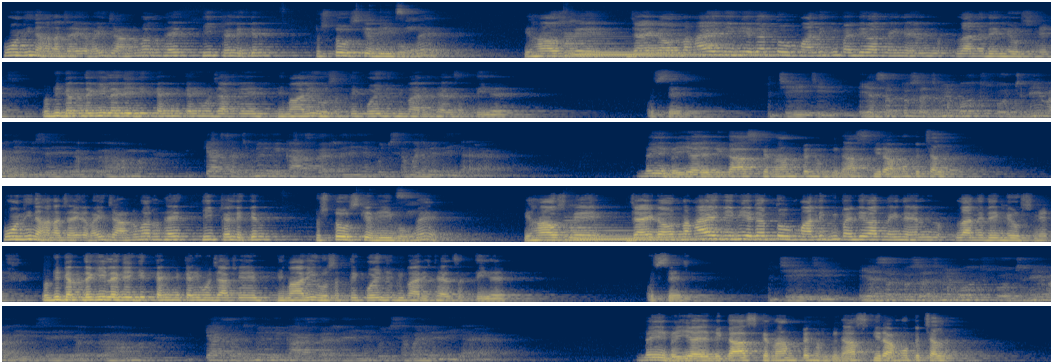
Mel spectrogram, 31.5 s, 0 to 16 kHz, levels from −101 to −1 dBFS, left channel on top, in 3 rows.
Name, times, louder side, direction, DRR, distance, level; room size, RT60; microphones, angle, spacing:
voice 1, 0.0-2.7 3.1-4.4 5.2-10.5 10.9-15.5 16.9-17.3 27.3-30.4, right 4 dB, 45° right, 11 dB, 0.3 m, -32 dB
sound 1, 3.7-4.2 5.6-7.7, right 1 dB, 20° left, 0.8 m, -36 dB
voice 2, 5.4-5.7 18.1-22.5 23.0-25.9, equal, 50° left, -3 dB, 2.0 m, -45 dB
5.9 x 4.6 x 5.9 m, 1.1 s
head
